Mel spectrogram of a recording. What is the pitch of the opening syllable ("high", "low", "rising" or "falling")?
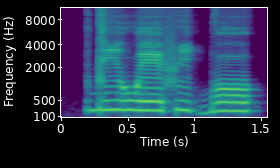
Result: high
